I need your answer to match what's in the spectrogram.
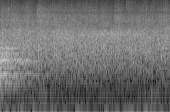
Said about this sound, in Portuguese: Você pode aplaudir bem forte ao Senhor.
